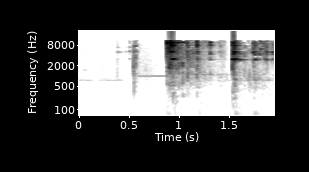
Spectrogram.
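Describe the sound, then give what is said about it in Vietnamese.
A series of crashing, breaking sounds in an audio drama: a couple of faint knocks lead into two loud shattering crashes, like glass breaking, each leaving a rattling, clinking tail. “Sau đó là một loạt tiếng đổ nát.”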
